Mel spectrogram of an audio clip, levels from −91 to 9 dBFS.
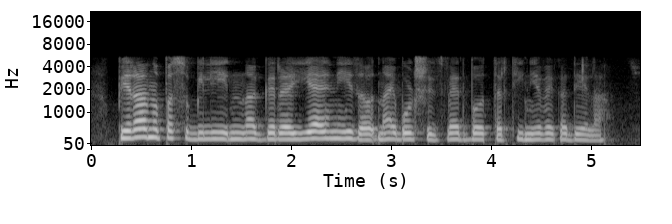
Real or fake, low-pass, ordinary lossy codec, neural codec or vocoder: fake; 5.4 kHz; none; vocoder, 24 kHz, 100 mel bands, Vocos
